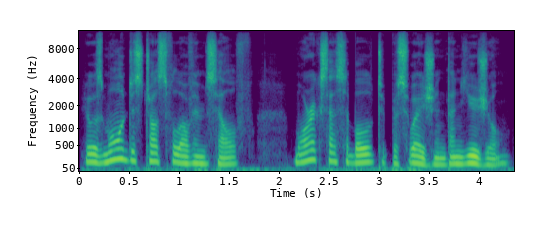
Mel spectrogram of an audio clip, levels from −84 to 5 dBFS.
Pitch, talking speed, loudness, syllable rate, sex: 140 Hz, 165 wpm, -18 LUFS, 5.5 syllables/s, male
